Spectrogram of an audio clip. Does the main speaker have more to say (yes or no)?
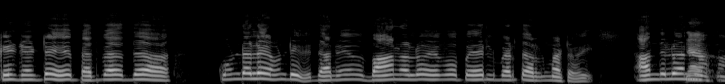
yes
